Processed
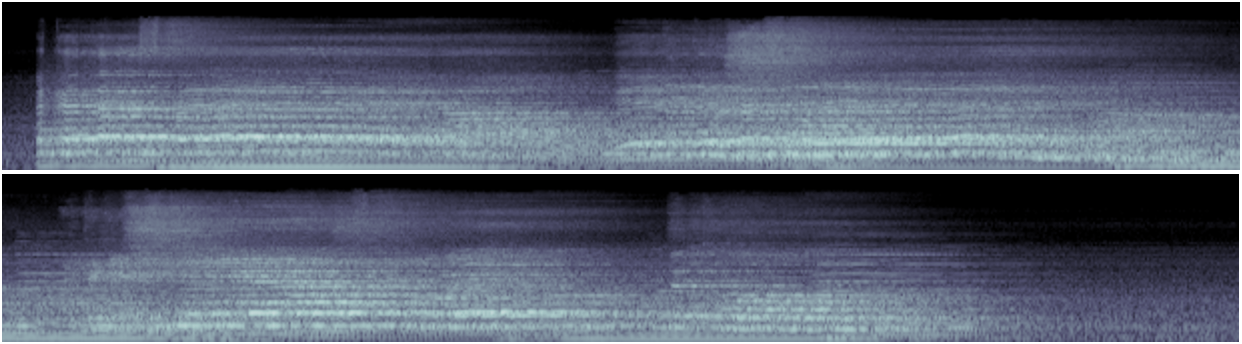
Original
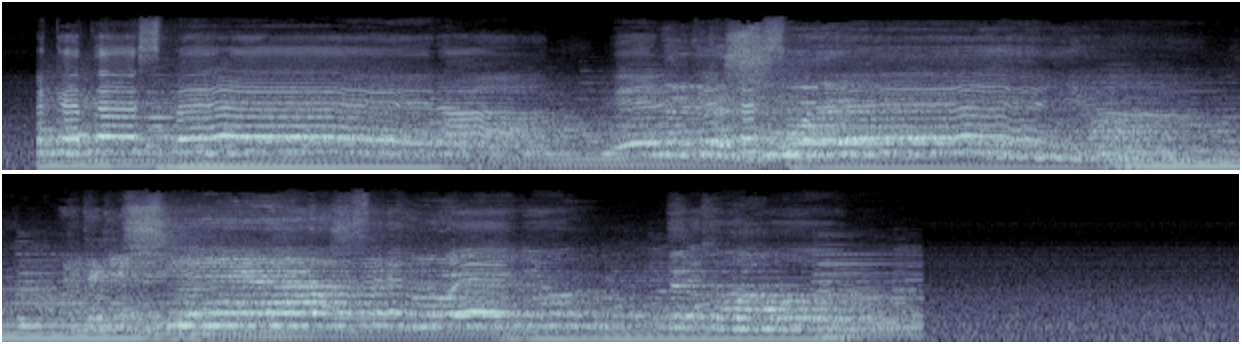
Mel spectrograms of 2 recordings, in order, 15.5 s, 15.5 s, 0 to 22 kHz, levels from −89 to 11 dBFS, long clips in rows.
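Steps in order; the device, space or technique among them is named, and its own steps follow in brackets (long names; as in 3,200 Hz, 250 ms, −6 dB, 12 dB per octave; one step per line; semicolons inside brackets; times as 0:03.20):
stairwell (convolution reverb RT60 2.6 s, pre-delay 87 ms, DRR −2.5 dB)
level −3.5 dB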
